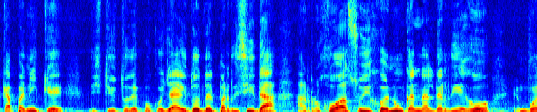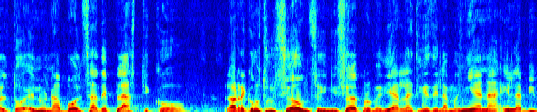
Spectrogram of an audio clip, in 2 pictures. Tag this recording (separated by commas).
Speech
